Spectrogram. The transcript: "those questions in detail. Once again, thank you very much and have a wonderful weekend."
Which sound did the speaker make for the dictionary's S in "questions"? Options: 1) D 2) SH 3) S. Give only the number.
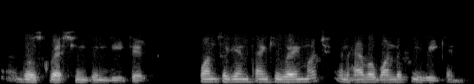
3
